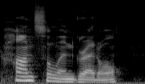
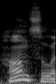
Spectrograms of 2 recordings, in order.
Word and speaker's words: Hansel and Gretel: Or as they made a very clear point of pronouncing it, Hansel and Gretel. Even Xander was like, Hansel and Gretel? Why, yes, Xander, Hansel and Gretel. Not a single person at any point said Hansel, like the Midwestern tool bags we are.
